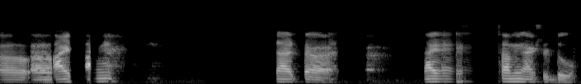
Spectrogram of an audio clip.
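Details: 13-year-old boy whose stutter affected about 30% of his words, much improved with the Neuroscience Method, with no major stuttering incident in over a month; stuttering.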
